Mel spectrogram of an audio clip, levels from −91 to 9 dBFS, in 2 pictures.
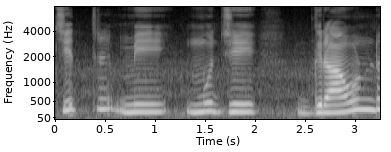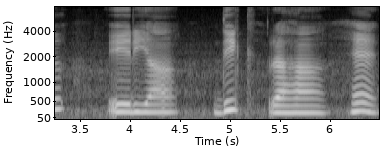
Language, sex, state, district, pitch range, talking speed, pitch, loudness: Hindi, female, Madhya Pradesh, Katni, 195-235 Hz, 75 wpm, 210 Hz, -17 LUFS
